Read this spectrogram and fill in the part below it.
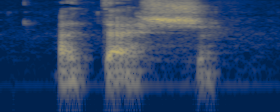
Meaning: second-person singular present indicative/subjunctive of attacher
- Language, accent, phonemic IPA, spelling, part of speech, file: French, Canada, /a.taʃ/, attaches, verb, LL-Q150 (fra)-attaches.wav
